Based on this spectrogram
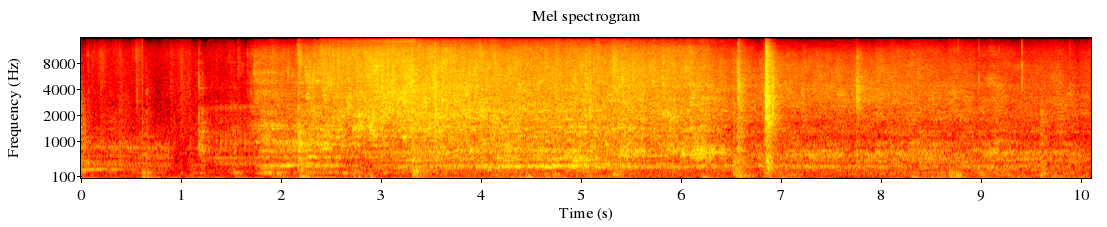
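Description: A toilet being flushed: a rushing swirl of water that swells within the first two seconds and then pours steadily at an even level for several seconds before easing slightly near the end.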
